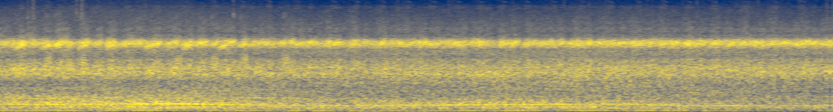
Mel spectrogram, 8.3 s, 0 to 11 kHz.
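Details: About 5,000 frogs calling at once, recorded on a Rode VideoMicro: a dense, high croaking chorus runs throughout, over a faint lower droning hum and a few scattered clicks.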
